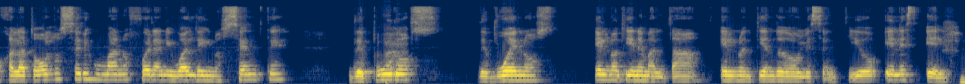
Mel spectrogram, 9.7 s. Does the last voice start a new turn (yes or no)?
no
